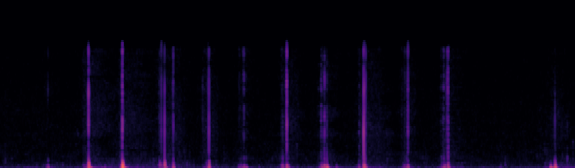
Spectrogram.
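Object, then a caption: Silicone ear model with a bamboo ear pick. A bamboo ear pick scratches along the folds of a silicone ear model and near its canal, where a metal microphone capsule sits, while fingertips steady the mold. It makes a steady series of quiet, short, crisp scraping ticks, each with a low-mid body and a faint bright edge, separated by near silence.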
